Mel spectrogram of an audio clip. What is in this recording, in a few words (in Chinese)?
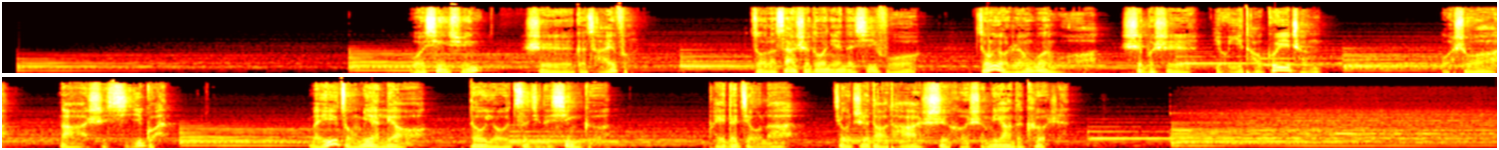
男 角色 老者素人; 中英双语; 大气浑厚; 裁缝老荀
